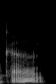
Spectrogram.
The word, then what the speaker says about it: Cohn: be joined on this episode by Dr Neil cone Dr Cohn thank you for jumping in and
